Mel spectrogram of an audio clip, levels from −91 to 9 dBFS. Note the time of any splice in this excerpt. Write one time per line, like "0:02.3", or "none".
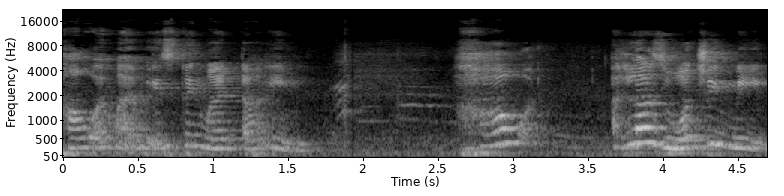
none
